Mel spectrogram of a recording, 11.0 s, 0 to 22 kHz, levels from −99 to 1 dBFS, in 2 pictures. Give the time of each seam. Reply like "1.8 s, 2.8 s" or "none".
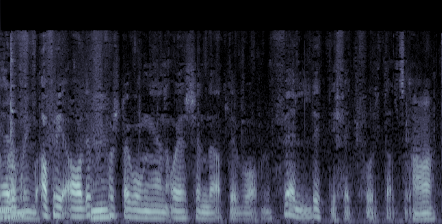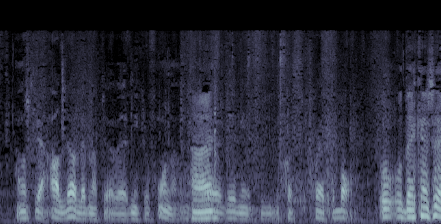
8.3 s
